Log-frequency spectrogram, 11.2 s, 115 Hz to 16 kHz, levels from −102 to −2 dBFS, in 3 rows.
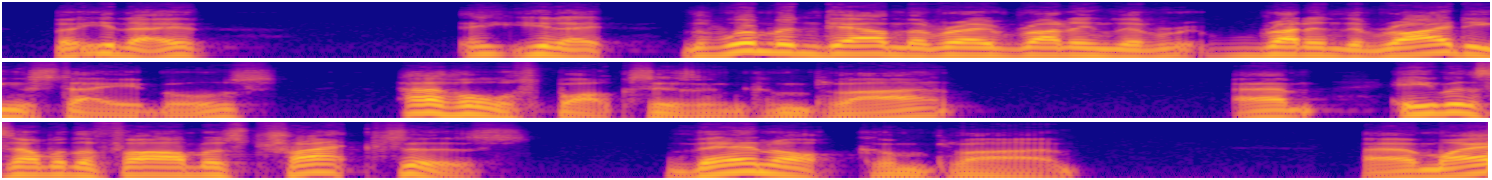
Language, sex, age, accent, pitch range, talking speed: English, male, 50-69, British, 110-170 Hz, 160 wpm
